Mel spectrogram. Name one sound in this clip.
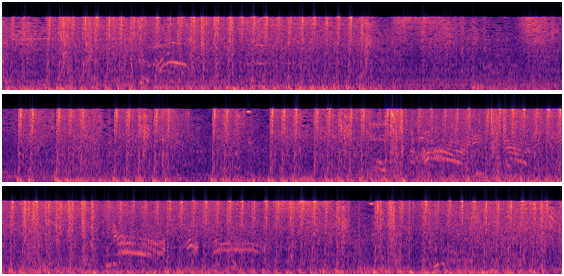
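A jeep engine rumbles as it drives over rough ground.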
